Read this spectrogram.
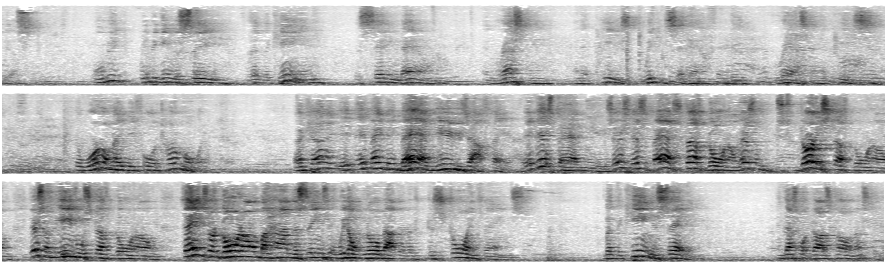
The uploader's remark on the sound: Had some technical difficulties with recording for this Sunday, so there is a bit more reverb than desired but better than nothing.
